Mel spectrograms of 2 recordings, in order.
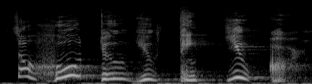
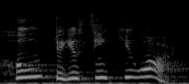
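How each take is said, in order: First: It sounds indignant and accusing. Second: It sounds curious and genuinely inquiring. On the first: The listener is being put down. The speaker calls it wrong. "rather than a tone of indignation" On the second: The listener is invited to reflect on themselves. The speaker calls it right. "With a tone of inquiry, not a tone that is downing you"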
